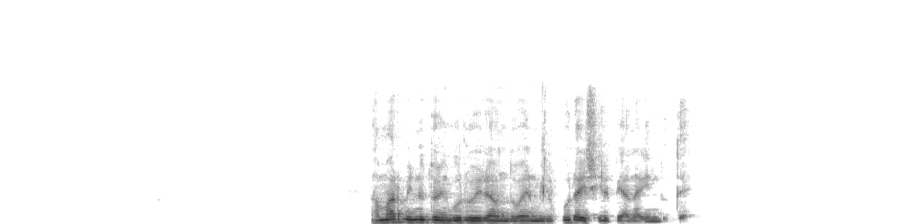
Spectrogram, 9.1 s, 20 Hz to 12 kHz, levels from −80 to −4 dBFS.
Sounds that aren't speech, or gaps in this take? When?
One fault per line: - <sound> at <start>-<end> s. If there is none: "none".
none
